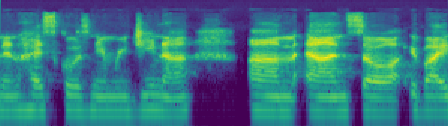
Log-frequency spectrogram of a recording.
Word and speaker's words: Rhegina: to me when i look at that it's regina and it kind of takes me back to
